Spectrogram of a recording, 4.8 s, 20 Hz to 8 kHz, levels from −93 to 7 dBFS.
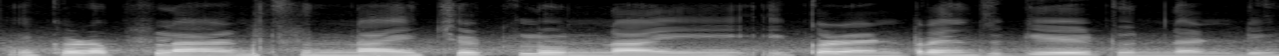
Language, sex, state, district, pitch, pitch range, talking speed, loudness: Telugu, female, Andhra Pradesh, Annamaya, 190 Hz, 180-195 Hz, 85 wpm, -16 LUFS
